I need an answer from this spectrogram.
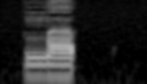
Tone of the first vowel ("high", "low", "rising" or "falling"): low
